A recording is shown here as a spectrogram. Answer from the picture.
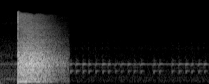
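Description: A single loud bang, a harsh noisy crash lasting about half a second, that dies away into a faint low hum.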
